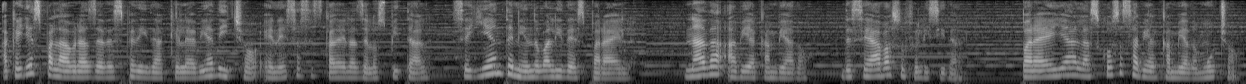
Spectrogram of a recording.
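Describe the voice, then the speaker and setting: Woman narrating fiction over soft music. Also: on the low side.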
